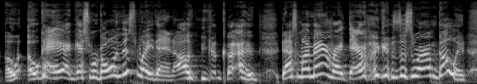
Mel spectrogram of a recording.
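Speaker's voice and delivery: a chirpy, upbeat Frank who can't help laughing; cheerful Frank. Retold or imitated. Frank's inner voice, voiced.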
